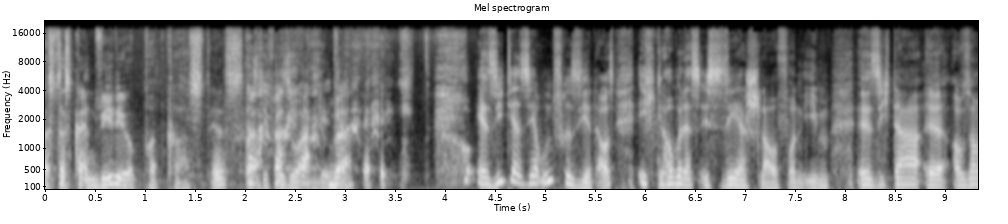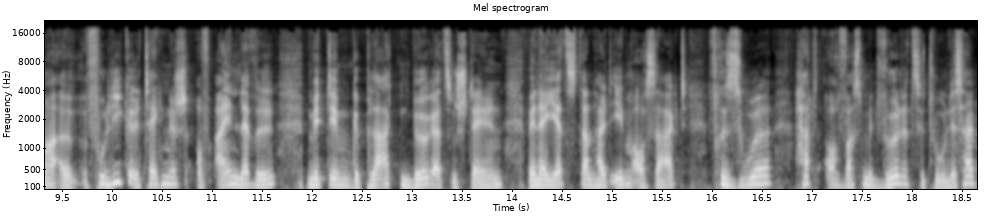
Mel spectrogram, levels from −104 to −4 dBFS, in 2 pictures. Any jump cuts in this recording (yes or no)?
yes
